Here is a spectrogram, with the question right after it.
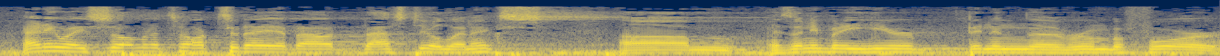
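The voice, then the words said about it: Hoarse, strained voice. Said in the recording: “I'm losing my voice. I've been talking. ... so I'm kind of losing my voice,”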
